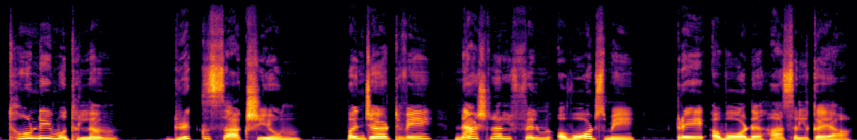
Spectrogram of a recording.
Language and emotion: Sindhi, neutral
